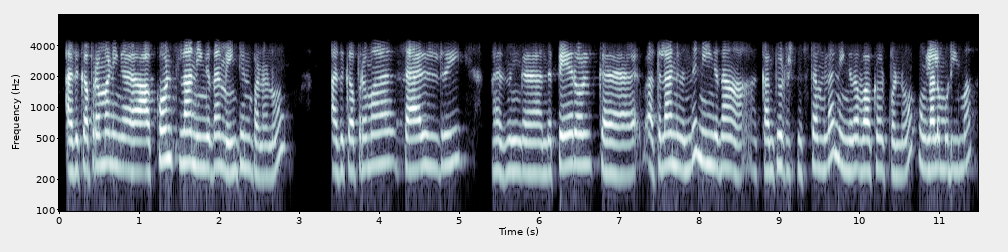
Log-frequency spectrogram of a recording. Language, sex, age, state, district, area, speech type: Tamil, female, 18-30, Tamil Nadu, Tirunelveli, urban, conversation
